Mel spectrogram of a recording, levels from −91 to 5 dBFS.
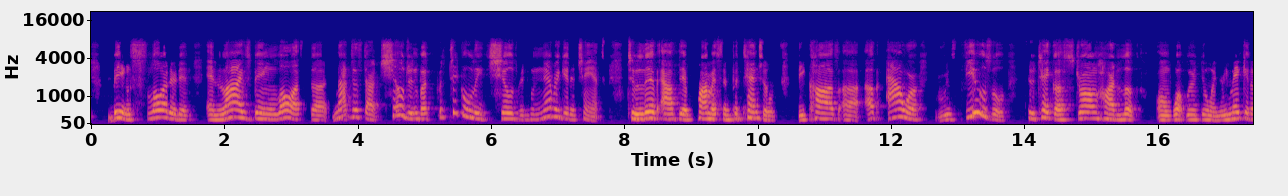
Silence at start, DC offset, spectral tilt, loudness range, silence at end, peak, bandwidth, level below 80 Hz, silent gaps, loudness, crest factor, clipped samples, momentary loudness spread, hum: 0.05 s; under 0.1%; -5.5 dB/octave; 4 LU; 0 s; -12 dBFS; 8.2 kHz; -76 dBFS; none; -29 LUFS; 16 dB; under 0.1%; 11 LU; none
